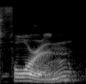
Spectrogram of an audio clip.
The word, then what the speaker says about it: foreign: gave you which was foreign so here G is before n so whenever G is before n g is going to be silent such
